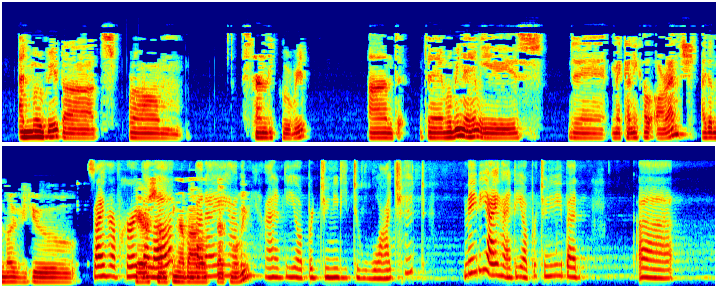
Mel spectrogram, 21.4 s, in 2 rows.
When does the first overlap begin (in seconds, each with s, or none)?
12.7 s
